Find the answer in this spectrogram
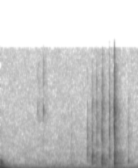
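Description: Computer keyboard typing: a quick run of about six key clicks about a second and a half in.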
